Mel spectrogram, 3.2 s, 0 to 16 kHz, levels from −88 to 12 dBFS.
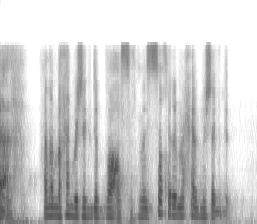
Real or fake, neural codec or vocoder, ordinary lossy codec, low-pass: fake; codec, 16 kHz, 1 kbps, FreqCodec, smaller model; none; 7.2 kHz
